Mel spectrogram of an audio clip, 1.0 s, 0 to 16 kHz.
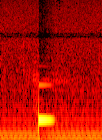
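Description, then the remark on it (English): A single short synthesizer sequencer beep, the first of four stacked 16-step sequences, a clean steady mid-pitched electronic tone that sounds loudly for a fraction of a second and then cuts off, over a faint low hum. “The first one is a beep, and then you go down.”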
